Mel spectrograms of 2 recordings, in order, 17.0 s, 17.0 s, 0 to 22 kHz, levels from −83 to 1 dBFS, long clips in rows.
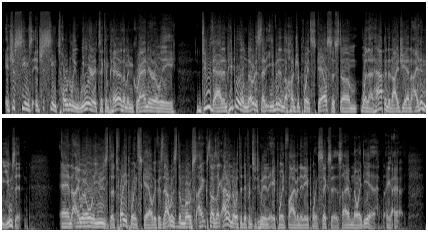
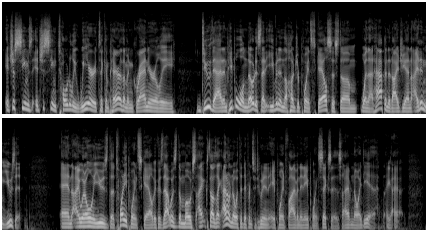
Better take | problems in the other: second | distortion; heavy; 6 dB below the speech

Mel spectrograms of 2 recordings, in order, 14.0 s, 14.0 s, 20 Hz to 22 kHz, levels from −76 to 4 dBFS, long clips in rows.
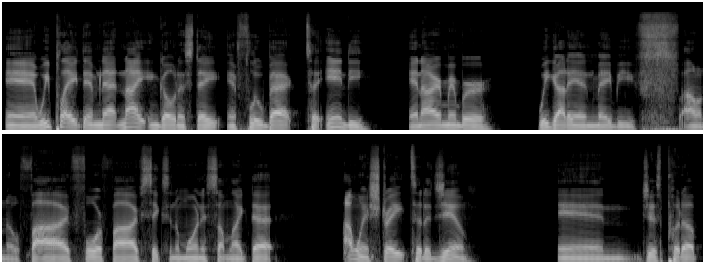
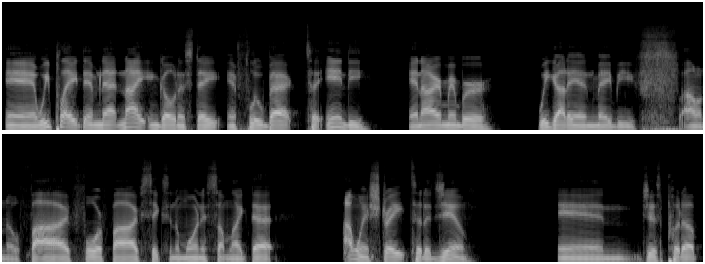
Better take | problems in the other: first | muffled; slightly; fading above 2.5 kHz

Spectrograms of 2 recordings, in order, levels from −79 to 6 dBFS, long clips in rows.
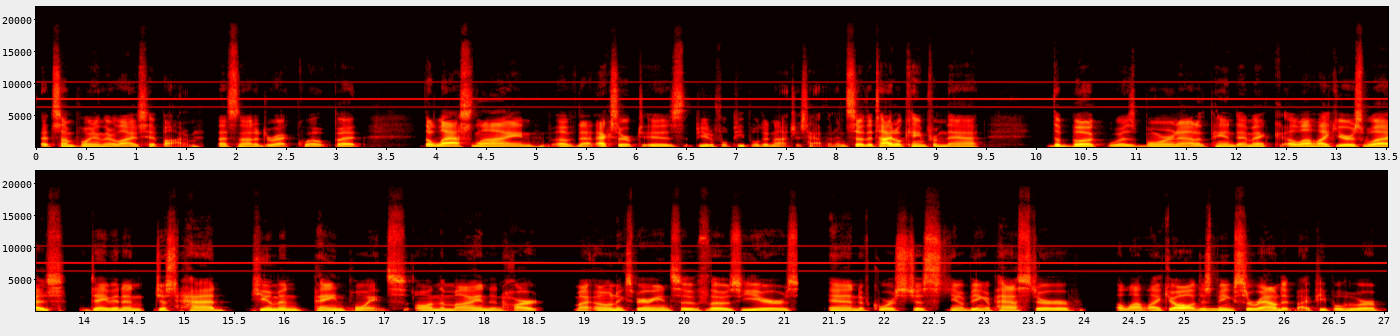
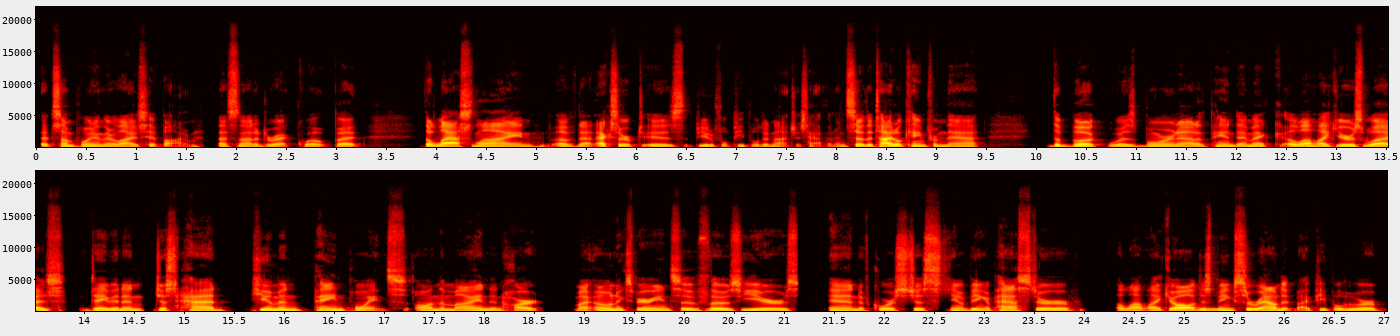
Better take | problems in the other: second | high-pitched whine; faint; throughout; 7.5 kHz, 20 dB below the speech

